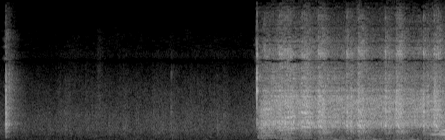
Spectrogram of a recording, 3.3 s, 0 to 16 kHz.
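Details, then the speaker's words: Starter on a '99 Suzuki DR350SE that had been sitting, with a newly fitted AGM battery, spins the engine over briskly and evenly without dragging; no fuel in it yet; normal starter cranking. "So, let's see if it's going to spin it over here."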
